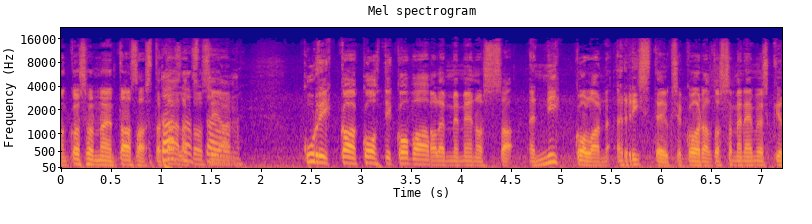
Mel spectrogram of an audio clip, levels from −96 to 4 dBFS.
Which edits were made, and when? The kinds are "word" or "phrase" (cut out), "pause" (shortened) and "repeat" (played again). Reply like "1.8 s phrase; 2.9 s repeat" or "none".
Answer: 3.7 s word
